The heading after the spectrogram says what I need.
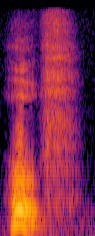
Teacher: Hof has a long O, as in Hannover.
